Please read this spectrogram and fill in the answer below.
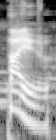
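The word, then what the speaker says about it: Piu: P-I-U, which I still don't know how to pronounce, but... Payu? It's Payu.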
